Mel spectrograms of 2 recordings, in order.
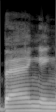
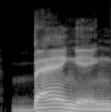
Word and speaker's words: banging: to be extra informal, instead of saying banging with the ing sound at the end, I said banging, banging, and sometimes we do this for emphasis. It also sometimes happens when we talk quickly.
